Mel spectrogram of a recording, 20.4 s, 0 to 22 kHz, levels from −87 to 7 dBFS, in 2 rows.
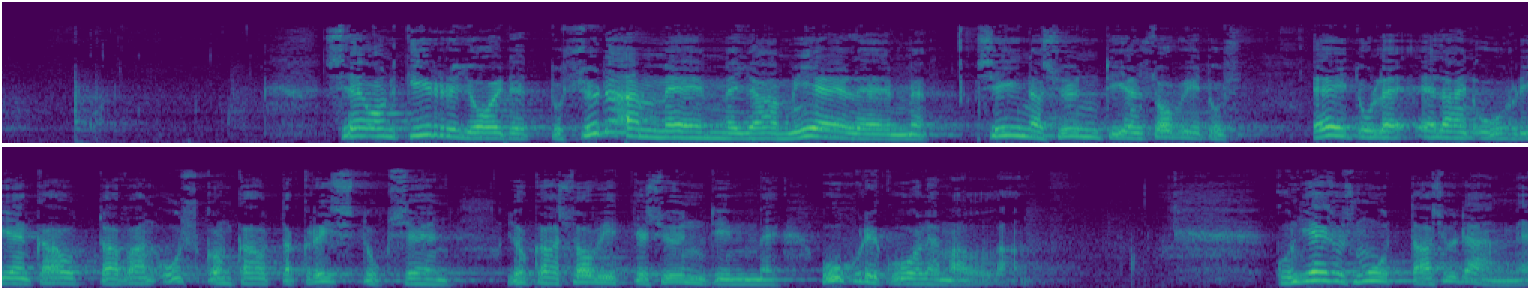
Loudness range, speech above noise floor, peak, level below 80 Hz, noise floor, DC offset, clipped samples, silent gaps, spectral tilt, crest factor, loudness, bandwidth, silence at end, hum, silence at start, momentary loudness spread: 7 LU; 36 dB; -6 dBFS; -72 dBFS; -64 dBFS; under 0.1%; under 0.1%; none; -5.5 dB/octave; 24 dB; -29 LUFS; 11.5 kHz; 0 s; none; 0.5 s; 14 LU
